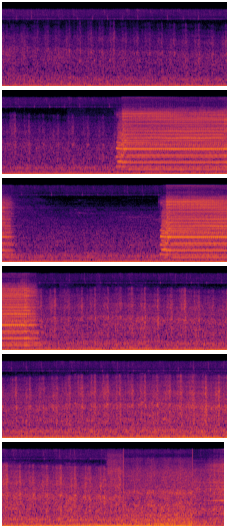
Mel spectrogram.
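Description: Approaching train: a steady low rumble growing slowly louder, with two long horn blasts of about two seconds each, about seven and twelve seconds in. The rumble cuts off suddenly just before the end.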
